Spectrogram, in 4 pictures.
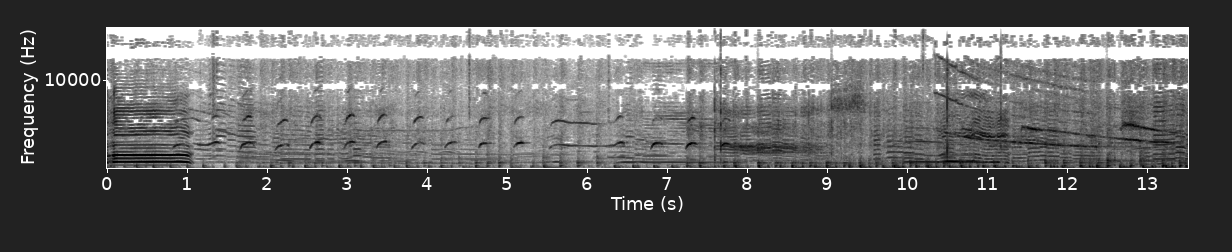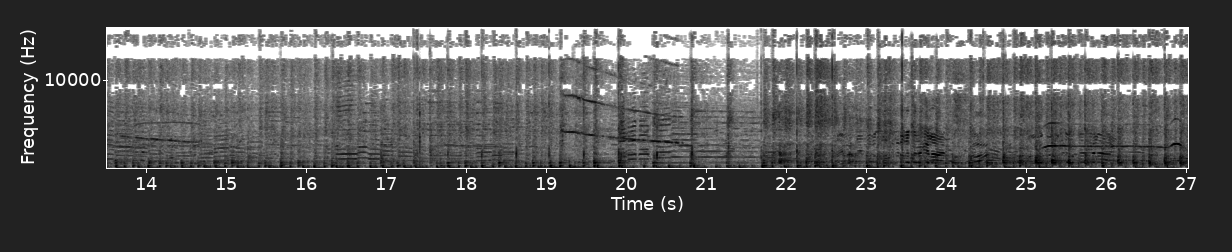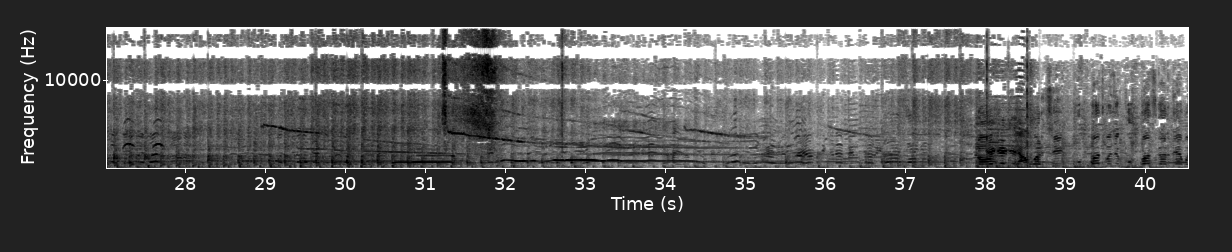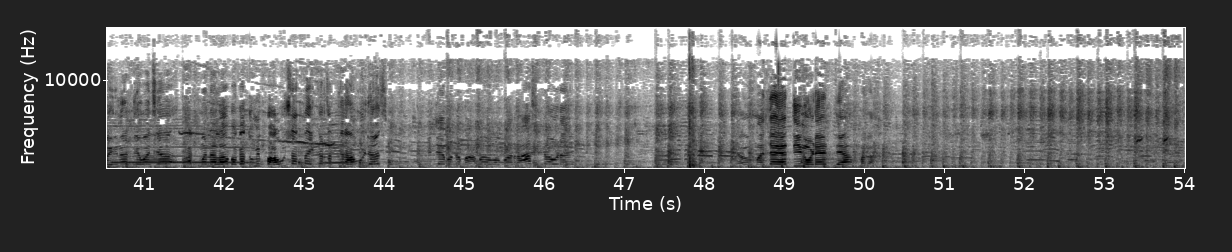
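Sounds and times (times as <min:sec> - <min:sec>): fast continuous drumming: 0:00.0 - 0:54.0
trumpets playing: 0:20.6 - 0:22.8
high whistles sliding downward: 0:28.8 - 0:35.2.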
